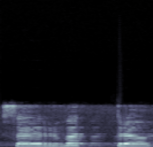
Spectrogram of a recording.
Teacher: ಸರ್ವತ್ರ ವ ಮೇಲೆ ಆಘಾತ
